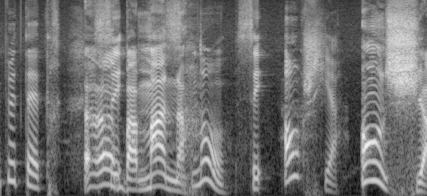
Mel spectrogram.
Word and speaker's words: Anchya: Non, c'est Anchia. Anchia. Il n'y a pas besoin de prononcer le N. Anchia. C'est Anchia. Ah ouais, c'est du Shimaoré. C'est un prénom Shimaoré. Ouais. Quand on dit Anishia, c'est quelque chose qui me dépasse.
